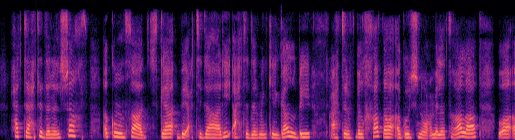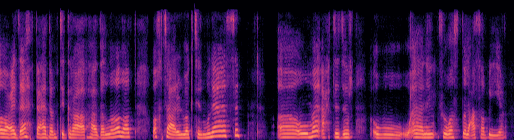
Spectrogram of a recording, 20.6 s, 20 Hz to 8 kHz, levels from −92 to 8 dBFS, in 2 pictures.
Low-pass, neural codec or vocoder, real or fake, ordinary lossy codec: 7.2 kHz; codec, 16 kHz, 8 kbps, FreqCodec, smaller model; fake; AAC, 48 kbps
